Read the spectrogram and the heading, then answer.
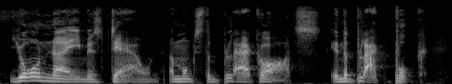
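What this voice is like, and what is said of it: Bad put-on British accent. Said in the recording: “read a couple in a bad British accent”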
